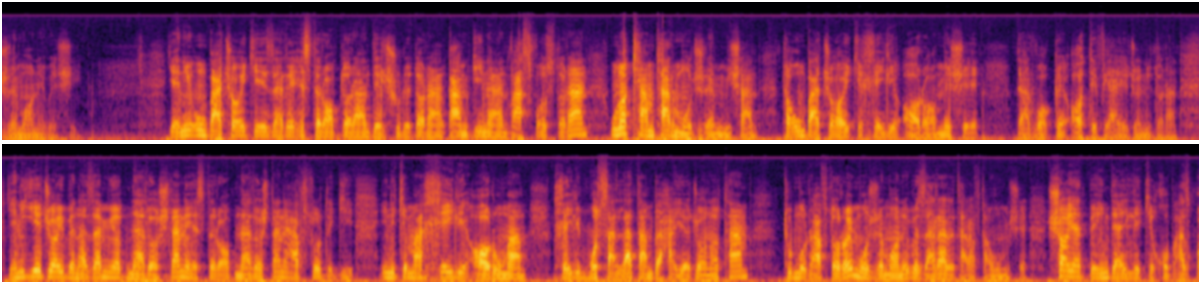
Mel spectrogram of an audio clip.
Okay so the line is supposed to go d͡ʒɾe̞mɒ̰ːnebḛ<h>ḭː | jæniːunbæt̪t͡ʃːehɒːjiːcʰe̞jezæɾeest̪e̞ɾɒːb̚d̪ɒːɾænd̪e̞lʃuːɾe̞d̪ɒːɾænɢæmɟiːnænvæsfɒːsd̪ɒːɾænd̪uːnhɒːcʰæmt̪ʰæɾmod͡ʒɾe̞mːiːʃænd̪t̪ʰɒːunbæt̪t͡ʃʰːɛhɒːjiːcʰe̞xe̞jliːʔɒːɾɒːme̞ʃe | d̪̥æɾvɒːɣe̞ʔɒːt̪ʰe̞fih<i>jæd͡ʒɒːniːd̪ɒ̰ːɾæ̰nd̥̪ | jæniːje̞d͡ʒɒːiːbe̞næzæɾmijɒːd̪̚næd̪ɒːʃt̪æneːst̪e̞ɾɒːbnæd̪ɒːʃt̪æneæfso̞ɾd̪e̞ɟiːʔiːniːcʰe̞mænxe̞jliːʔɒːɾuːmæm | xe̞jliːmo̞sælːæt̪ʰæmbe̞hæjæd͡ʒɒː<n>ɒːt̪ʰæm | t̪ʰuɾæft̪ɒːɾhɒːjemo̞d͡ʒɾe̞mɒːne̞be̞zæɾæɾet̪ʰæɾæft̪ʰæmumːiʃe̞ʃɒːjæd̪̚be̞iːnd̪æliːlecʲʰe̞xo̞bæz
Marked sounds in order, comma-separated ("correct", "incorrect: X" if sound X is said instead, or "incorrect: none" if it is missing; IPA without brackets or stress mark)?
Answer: incorrect: ʃ, incorrect: æ, correct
